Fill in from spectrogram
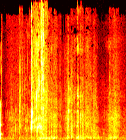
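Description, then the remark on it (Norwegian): Crisp crunching of potato chips being chewed by several people during a chip taste test, a sharp bite near the start followed by several seconds of steady, irregular munching with no talking. “Mens de tygger, så vil jeg bare si at det eh, jeg, jeg, har spist en hel pakke med cheese doodles før jeg kom hit.”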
